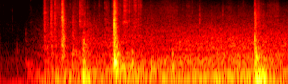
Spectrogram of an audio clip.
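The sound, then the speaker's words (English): A man gets out of his car on Michigan Avenue in Detroit's Corktown neighborhood: a rustle and shuffle, a jingle of keys, then a solid door thunk near the end, with low road ambience underneath and no talking. “climbs out of his car on Michigan Avenue in Detroit's Corktown neighborhood.”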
